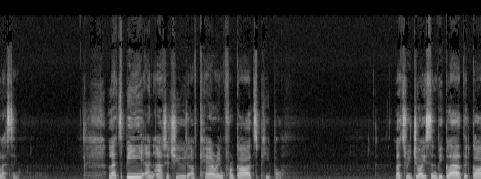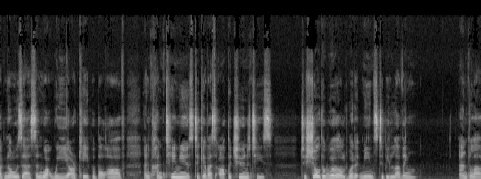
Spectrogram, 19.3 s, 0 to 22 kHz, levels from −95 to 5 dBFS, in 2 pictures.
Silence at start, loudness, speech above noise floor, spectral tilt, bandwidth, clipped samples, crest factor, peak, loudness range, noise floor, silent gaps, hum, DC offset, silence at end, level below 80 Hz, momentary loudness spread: 0 s; -26 LUFS; 39 dB; -2.5 dB/octave; over 20 kHz; under 0.1%; 20 dB; -8 dBFS; 6 LU; -66 dBFS; none; none; under 0.1%; 0 s; -72 dBFS; 13 LU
